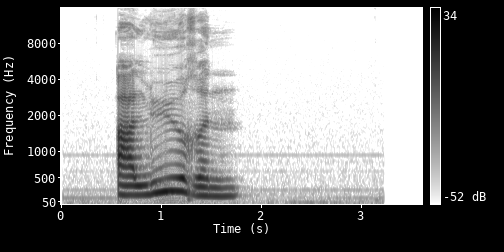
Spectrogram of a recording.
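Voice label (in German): "Allüren", German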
